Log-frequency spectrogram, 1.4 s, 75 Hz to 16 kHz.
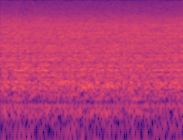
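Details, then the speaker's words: Suburban furnace blower running normally with a soft, steady airy whoosh and no scraping or squeal, after its faulty 90-degree-reading wall thermostat was replaced with a Suburban 161210 that reads 70. Propane status unknown. "I don't know if she has a propane on or not but it's running it's working turn it down"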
